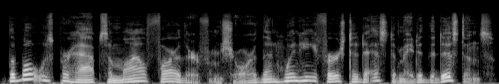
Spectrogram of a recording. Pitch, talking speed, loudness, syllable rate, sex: 125 Hz, 205 wpm, -18 LUFS, 5.2 syllables/s, male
